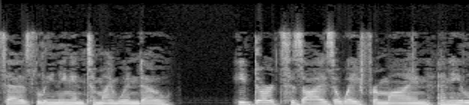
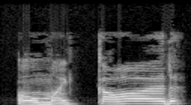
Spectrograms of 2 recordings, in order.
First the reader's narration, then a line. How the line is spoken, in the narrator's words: groan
